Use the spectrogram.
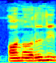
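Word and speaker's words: honorary: तो यहाँ पे ऑप्शन नंबर जो सही हो जाएगा वो सी बिल्कुल एन भरा जाएगा, क्योंकि इसको ऑनररी पढ़ेंगे, इसलिए जो है आपका वावेल से इसका उच्चारण हो रहा है तो एन भरा जाएगा।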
